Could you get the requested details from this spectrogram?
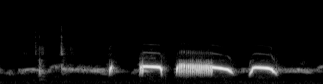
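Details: Decoy spotted dove calling to excite wild doves: a low continuous murmur of soft cooing underlies a loud phrase of a short note, an arched coo, a long vibrating coo and a closing arched coo.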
